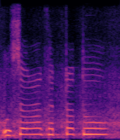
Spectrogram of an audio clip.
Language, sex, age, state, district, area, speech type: Assamese, female, 45-60, Assam, Nagaon, rural, spontaneous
